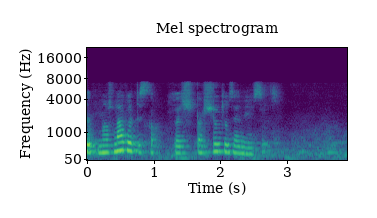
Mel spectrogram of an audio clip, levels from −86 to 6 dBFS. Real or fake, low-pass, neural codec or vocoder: fake; 7.2 kHz; codec, 44.1 kHz, 2.6 kbps, DAC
